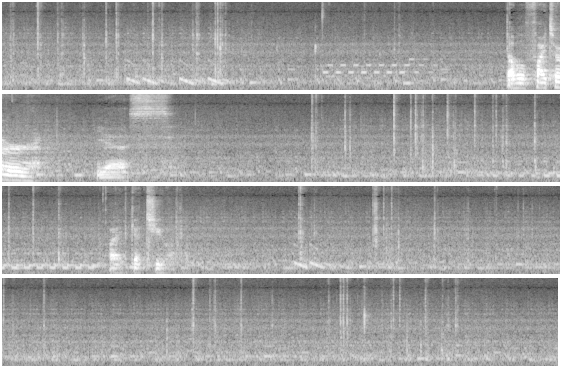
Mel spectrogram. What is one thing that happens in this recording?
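A joystick clicks as it is worked.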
